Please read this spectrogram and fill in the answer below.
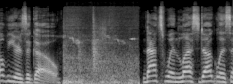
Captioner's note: mailbox clanking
